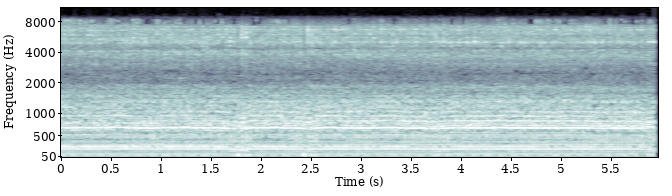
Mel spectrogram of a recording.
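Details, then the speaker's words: 2009 John Deere LA105 lawn tractor engine, cold first start after tune-up and fuel system purge: steady even putter with no misses or surging; smooth normal idle, about 80% improved. "okay now it's running good smooth it idle may take this machine some time to come back around"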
